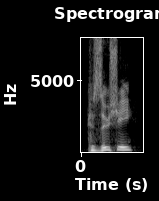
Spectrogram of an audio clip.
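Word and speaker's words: kuzushi: Some pronounce it kazushi. That's how I pronounce it because I'm part of that some.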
